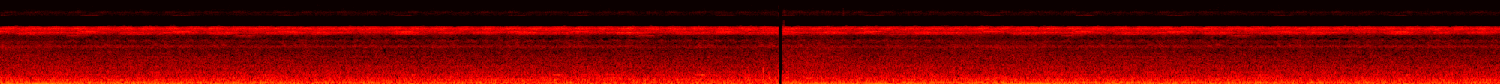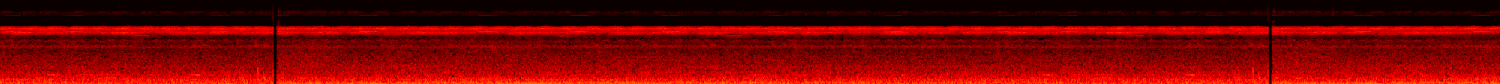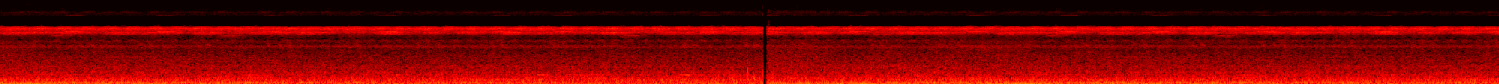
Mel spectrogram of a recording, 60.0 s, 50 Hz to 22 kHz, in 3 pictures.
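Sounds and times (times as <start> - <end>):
crickets chirping: 0.0 - 59.9.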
